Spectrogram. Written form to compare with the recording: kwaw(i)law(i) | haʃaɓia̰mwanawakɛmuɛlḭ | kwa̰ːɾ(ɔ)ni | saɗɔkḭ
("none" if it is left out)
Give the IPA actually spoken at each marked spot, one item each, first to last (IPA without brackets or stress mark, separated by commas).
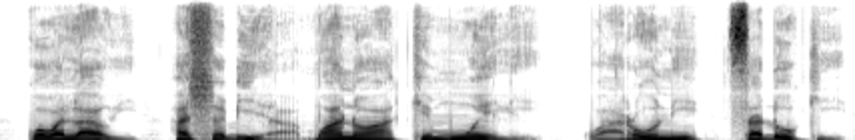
a, i, ɔ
